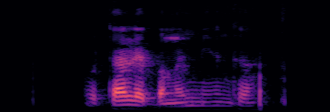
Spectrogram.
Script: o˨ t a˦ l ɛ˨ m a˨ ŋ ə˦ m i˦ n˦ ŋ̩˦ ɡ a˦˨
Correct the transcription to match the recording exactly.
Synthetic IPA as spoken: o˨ t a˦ l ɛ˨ b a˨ ŋ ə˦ m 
